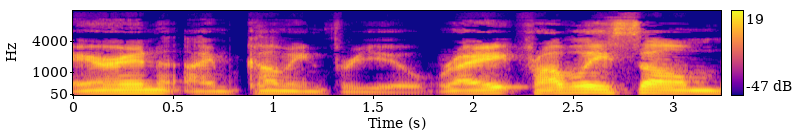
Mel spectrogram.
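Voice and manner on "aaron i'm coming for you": imitated deep voice. Retelling a voice heard at night near the bathroom: imitating a deep voice. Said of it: "a really deep voice".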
